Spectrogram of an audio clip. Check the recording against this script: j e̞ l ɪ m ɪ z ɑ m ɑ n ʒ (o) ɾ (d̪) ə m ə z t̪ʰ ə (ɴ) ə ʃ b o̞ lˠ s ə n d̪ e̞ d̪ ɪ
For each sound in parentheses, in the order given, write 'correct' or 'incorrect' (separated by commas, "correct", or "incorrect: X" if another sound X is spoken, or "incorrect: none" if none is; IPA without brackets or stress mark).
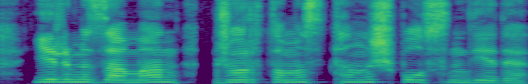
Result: correct, incorrect: t̪, incorrect: n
